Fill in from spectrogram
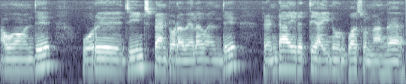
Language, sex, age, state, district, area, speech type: Tamil, male, 18-30, Tamil Nadu, Pudukkottai, rural, spontaneous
